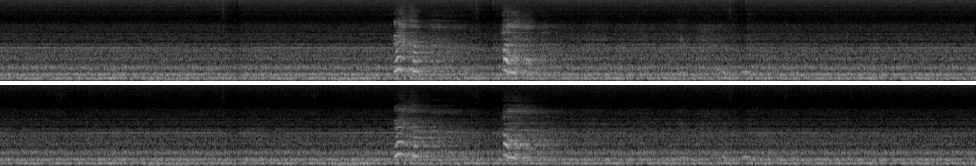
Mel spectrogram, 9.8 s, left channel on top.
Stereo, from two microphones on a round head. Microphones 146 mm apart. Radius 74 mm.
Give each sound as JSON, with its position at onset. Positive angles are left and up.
{"t": 1.3, "sound": "footsteps", "side_deg": -10, "distance_m": 3.0}
{"t": 3.9, "sound": "a gasp", "side_deg": 65, "distance_m": 3.0}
